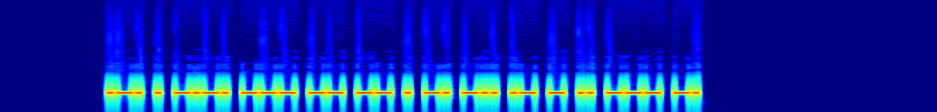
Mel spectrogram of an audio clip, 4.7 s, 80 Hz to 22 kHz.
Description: Morse code, heard as a keyed tone, about 50 wpm, 700 Hz. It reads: RECOMMENDATION
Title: Top 1251-1500 Words 50wpm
